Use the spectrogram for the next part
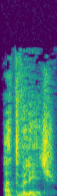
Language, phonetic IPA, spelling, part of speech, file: Russian, [ɐtˈvlʲet͡ɕ], отвлечь, verb, Ru-отвлечь.ogg
- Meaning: to distract, to divert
